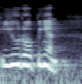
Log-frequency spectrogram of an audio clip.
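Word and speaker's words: European: Mister David is यूरोपियन, आपको ये ध्यान रखना है EU से जब भी सेंटेंस प्रारंभ होता है, कोई भी शब्द हो तो उसका उच्चारण यू होता है, यानी ई साइलेंट है।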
